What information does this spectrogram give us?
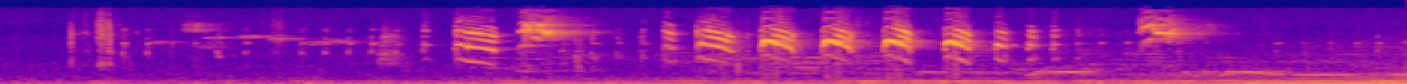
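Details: Female Horsfield's babbler delivering a run of about eight evenly spaced, grating notes, each a buzzy downward-sweeping rasp. A low hum sits underneath, with a soft gliding whistle at the end.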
